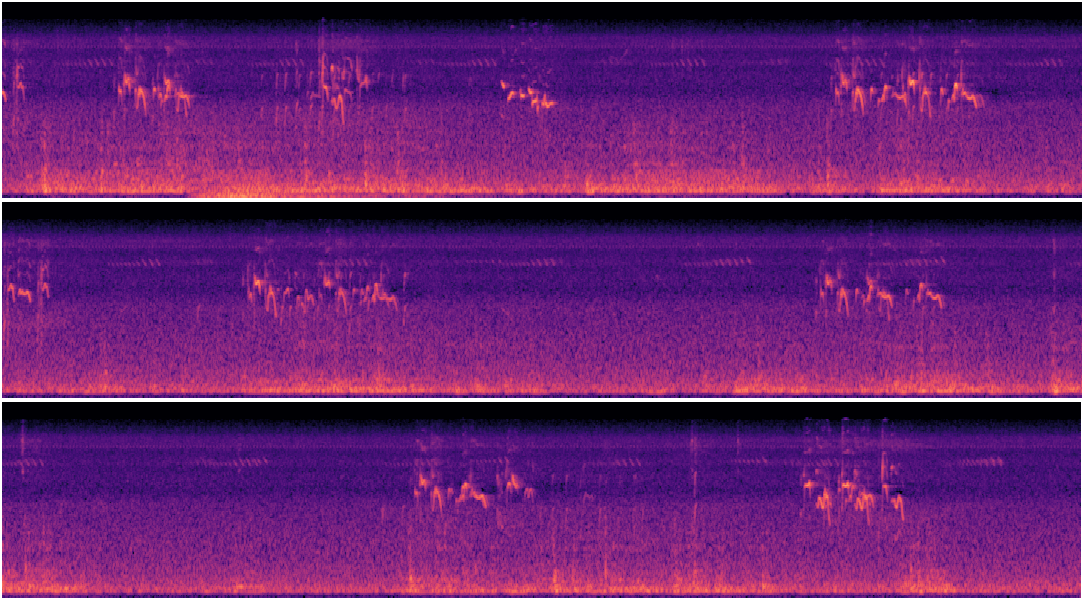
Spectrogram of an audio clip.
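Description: Bulbuls calling: short phrases of several quick, high notes repeated every few seconds, over a steady low background noise. A brief deep rumble comes about two seconds in.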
